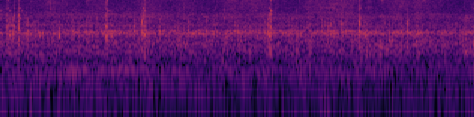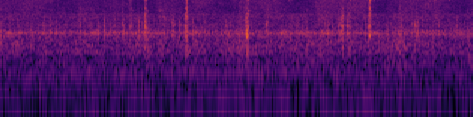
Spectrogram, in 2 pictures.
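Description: Electric wheelchair's drive motors running with a steady high whine as it moves along a hard corridor floor, with scattered light clicks and knocks.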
